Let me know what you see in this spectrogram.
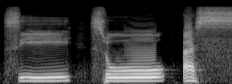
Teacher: Si kan ngalir deras ya nafasnya ya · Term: mengalir nafas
